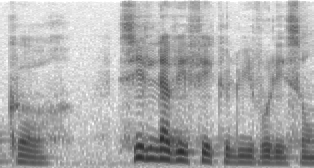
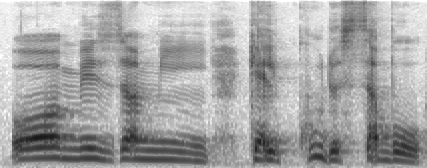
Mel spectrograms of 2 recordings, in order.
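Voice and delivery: gleeful relish; 6 semitones higher, 4 dB louder, slower than usual. A narrator's reading. Narrator relishes the kick.

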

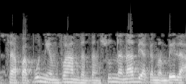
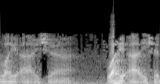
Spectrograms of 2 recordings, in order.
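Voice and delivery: soft, lowered kind call; gentle and courteous; 7 semitones lower, 5 dB quieter than usual. Retold or imitated. Prophet gently calling his wife Aisyah, soft and courteous. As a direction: call her name softly, with respect. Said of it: "dengan suara baik, santun".

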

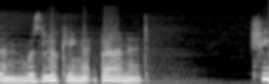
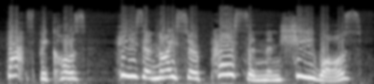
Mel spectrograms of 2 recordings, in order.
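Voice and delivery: heated, higher-pitched comeback; hot retort; 9 semitones higher, 3 dB louder than usual. A narrator's reading. Charlotte defends Mister Blakemore to the inspector, hot retort. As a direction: fire back in his defence. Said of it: "said Charlotte hotly".

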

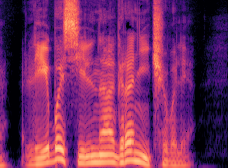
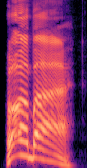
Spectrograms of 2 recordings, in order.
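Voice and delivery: barked royal command, higher; roaring tyrant king; 6 semitones higher than usual. Acted. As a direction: snap the order like an angry king. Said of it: "рявкнул король". (королевский рявк)

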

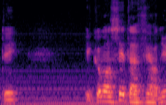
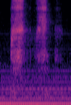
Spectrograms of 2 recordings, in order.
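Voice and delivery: psst call; 12 dB quieter than usual. A narrator's reading. Calling animal softly.

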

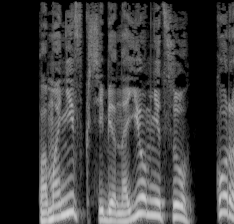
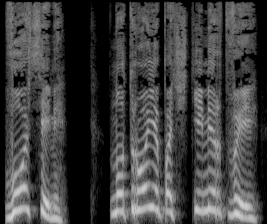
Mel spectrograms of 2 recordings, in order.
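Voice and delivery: panicked pleading; 10 semitones higher than usual. Acted. Panicked act continues.

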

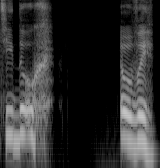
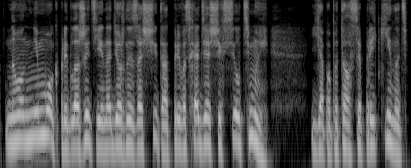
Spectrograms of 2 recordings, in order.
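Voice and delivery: usual speaking voice

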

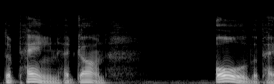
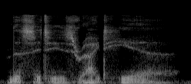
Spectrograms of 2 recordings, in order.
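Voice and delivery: slow, hushed whisper; eerie unseen voice; 2 semitones lower, 12 dB quieter, slower than usual. A narrator's reading. Demon voice points a dazed man to the city, eerie whisper. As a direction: breathe it out softly and slowly.

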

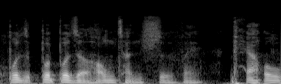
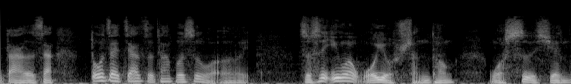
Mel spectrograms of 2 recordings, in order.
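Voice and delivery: ordinary talk, nothing marked

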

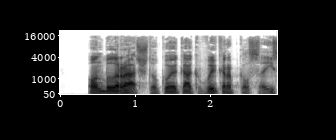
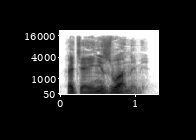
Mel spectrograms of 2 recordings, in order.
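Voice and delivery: plain reading voice

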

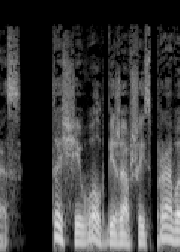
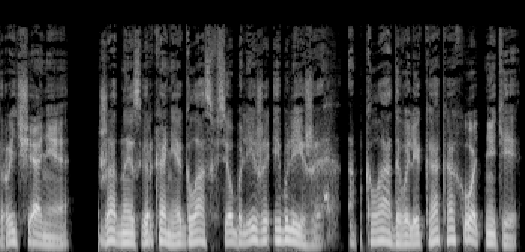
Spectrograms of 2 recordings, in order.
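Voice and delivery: usual speaking voice

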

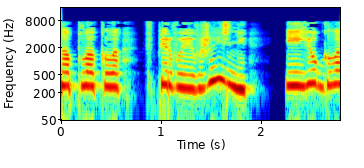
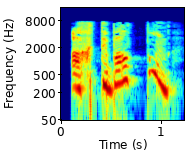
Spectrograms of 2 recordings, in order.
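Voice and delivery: louder, higher burst of annoyance; angry scolding; 4 semitones higher, 5 dB louder than usual. A narrator's reading. Nanny rushing at the chattering Starling, angry scolding. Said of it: "рассердилась Мэри Поппинс".

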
